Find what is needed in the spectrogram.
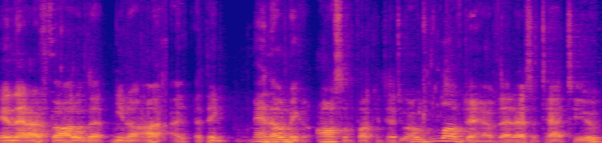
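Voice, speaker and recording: A man speaks in an American accent with lively intonation, noticeable background noise behind him. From Texas. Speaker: podcast host. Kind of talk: casual chat.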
